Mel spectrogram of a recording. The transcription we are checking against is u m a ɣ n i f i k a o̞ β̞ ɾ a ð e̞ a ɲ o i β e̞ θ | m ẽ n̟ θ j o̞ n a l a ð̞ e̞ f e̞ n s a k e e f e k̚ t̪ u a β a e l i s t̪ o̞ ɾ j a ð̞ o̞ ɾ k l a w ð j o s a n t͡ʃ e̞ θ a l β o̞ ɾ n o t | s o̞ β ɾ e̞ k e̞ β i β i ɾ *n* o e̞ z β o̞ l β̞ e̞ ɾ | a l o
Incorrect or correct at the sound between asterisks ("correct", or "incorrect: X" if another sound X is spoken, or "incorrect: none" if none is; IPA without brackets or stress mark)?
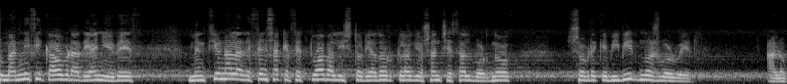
correct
